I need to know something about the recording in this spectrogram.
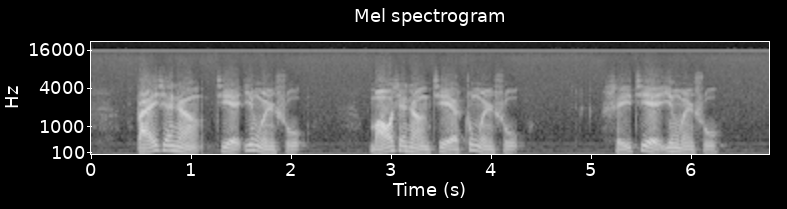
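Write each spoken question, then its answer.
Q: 谁借英文书?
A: 白先生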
